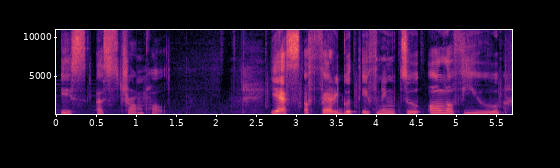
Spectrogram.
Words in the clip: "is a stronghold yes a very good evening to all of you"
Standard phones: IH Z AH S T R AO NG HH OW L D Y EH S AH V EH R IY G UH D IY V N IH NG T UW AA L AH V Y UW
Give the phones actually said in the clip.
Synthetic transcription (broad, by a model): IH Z AH S T R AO NG HH OW L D Y EH S AH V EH R IY G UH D IY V N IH NG T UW AA L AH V Y UW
